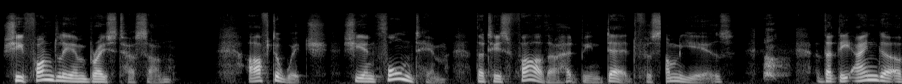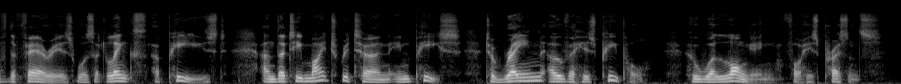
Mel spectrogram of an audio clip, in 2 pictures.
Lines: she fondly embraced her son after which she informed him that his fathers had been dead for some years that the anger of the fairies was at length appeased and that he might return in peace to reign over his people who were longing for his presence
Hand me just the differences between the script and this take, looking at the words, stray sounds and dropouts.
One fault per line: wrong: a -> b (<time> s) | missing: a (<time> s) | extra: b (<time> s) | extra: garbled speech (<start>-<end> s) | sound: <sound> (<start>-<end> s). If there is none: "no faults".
wrong: fathers -> father (5.1 s)
sound: dropout (6.6-6.7 s)
sound: bark (7.6-7.9 s)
